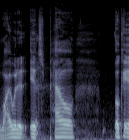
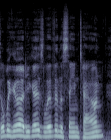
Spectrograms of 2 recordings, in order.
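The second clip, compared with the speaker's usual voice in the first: higher, louder imitation of excited fans; mock amazement; 5 semitones higher, 4 dB louder than usual. Fans asking whether friends share a town, mock amazement. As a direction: lightly mimic people gushing. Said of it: "People are always like".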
